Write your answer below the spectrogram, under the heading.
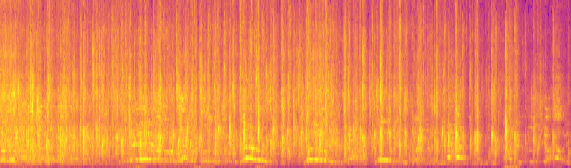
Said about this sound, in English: Come on, let's all clap our hands to the Lord right now.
